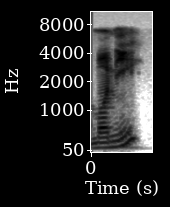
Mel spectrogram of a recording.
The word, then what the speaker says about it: Mony: The application name is called Mony as it rhymes with money.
